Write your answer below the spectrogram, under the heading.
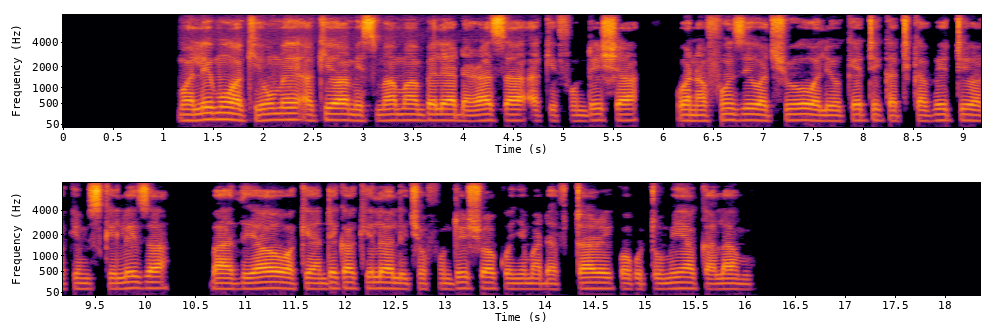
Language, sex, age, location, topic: Swahili, male, 25-35, Dar es Salaam, education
